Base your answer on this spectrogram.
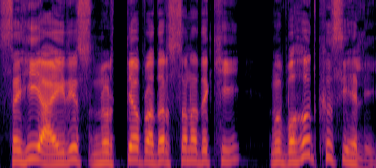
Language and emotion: Odia, happy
